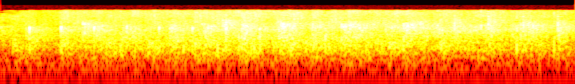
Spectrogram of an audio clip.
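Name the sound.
round of applause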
